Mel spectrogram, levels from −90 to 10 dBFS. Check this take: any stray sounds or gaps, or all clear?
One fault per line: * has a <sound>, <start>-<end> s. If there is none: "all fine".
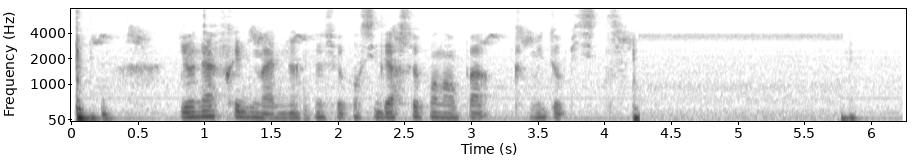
all fine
